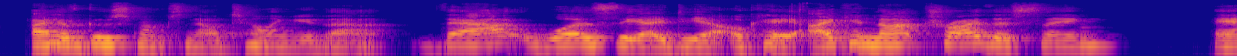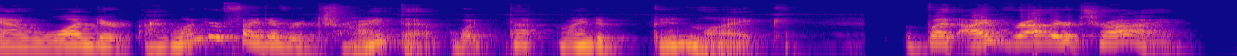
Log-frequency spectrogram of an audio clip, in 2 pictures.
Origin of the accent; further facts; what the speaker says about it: San Diego, California, United States; I born and raised in San Diego, had a wonderful growing up time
